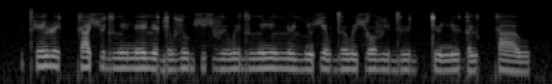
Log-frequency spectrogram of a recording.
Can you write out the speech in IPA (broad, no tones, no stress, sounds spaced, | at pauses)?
t̪ʰ ẽ lʲ ɭ e kː a ç ʉ d lː ĩ n̪ e lʲ ɐ ɡ e w z u ɡ ç i ç v ɨ w ɨ d lː ĩ lː ʉ lʲ ʎ ũ ç e w d̪ ɵ w ɨ ç o v i d̪ ʉ d tː ʉ ɲ ɨ ɡ ɐ lʲ kː a w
